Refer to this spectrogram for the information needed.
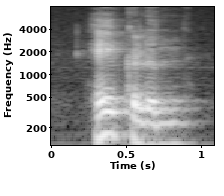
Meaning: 1. to heckle, to comb with a hackle (heckling comb) 2. to denounce, criticize (publicly) 3. to satirise, to lampoon
- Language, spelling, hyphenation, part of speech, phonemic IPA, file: Dutch, hekelen, he‧ke‧len, verb, /ˈɦeː.kə.lə(n)/, Nl-hekelen.ogg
